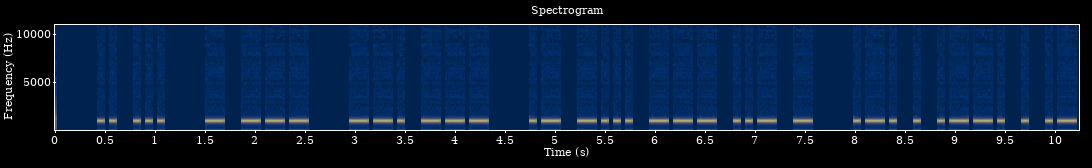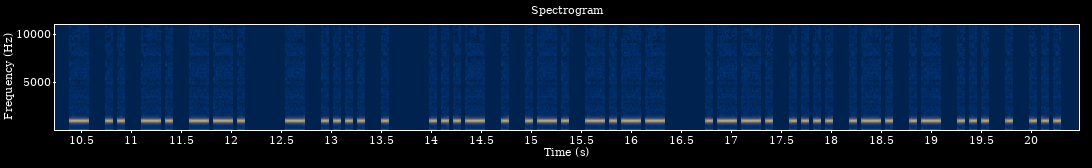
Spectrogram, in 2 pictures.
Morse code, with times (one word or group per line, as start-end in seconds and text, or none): 0.4-1.1 IS
1.5-2.5 TO
2.9-4.3 GO
4.7-7.6 ABOUT
8.0-12.1 REPEATING
12.5-13.6 THE
14.0-16.3 VERY
16.7-20.3 PHRASES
